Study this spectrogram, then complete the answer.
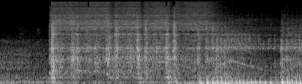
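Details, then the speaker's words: Bajaj BS4 with a new starter whose armature failed, carbon brushes just replaced: sluggish, uneven slow cranking; slow start persists despite new brushes, armature suspected. "ಹೇಳಿಲ್ವಾ ಸರೋಗಲ್ಲ ಅಂತ, ನೋಡ್ಕೊಳ್ಳಿ. Start ಆಗುತ್ತೆ, slow start."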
